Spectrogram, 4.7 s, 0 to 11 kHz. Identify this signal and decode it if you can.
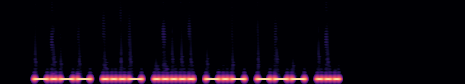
Morse code, heard as a keyed tone, about 28 wpm, 700 Hz. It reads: YV5KOS
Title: DXCC-100 Call Signs - 6 Characters - Repeated 2x - 28wpm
